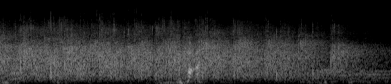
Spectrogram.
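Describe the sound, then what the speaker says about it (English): A round of applause from a keynote event audience, a soft, steady wash of clapping heard from some distance, fading slightly toward the end. "give him a round of applause"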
